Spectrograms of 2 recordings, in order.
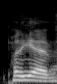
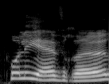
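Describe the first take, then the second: First: The name is said with its ending clipped short. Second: The name is said with its full French ending. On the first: "But in Canada, we say we're supposed to say" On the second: "like that's how I would I learned France French"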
